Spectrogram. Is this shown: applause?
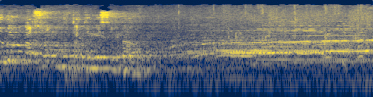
yes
